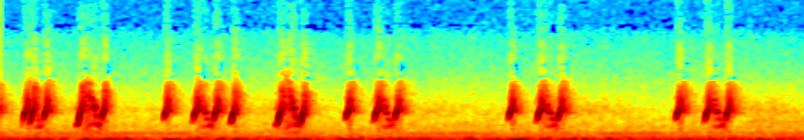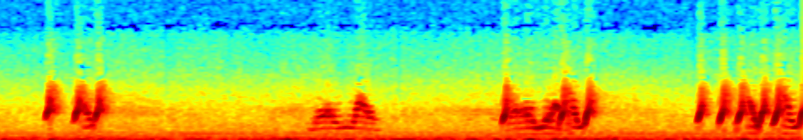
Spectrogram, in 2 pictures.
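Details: Kali kirak quail (batera) in a hunting context, giving quick clipped chirps in tight pairs and runs, plus a few harsher rasping notes with layered overtones, over a constant background hum.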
